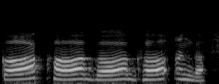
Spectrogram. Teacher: क, ख, ग, घ, अंग, ये जो है हमारे कंठ से आता है। क इसमें जरा सा कंठ हमारा स्पर्श करता है, इसीलिए इसको स्पर्श बोलते हैं।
